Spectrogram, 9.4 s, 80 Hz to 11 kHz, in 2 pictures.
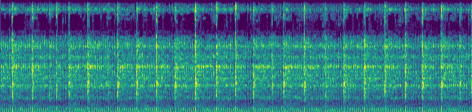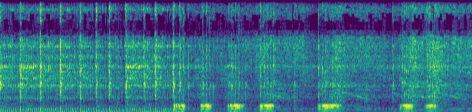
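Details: Stihl MS500i chainsaw just after a cold start in snowy weather, unheated garage: steady, even two-stroke buzz, then several sharp throttle blips rising and falling cleanly; running normally.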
